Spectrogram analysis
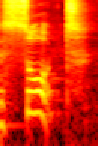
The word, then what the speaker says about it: sought: So, sort is the past tense of seek.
